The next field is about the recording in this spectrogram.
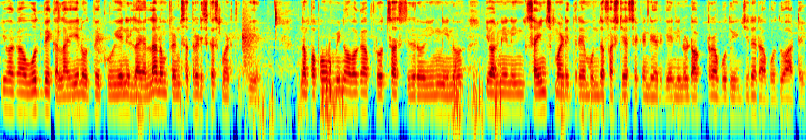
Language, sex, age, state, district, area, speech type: Kannada, male, 18-30, Karnataka, Koppal, rural, spontaneous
